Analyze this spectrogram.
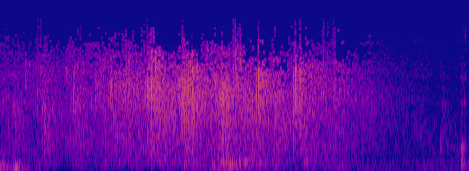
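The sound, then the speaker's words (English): A crowd applauds with dense, steady clapping that holds strong for about three seconds, then thins out and fades, leaving a few last scattered claps at the end. No one speaks. “I love it when people clap.”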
